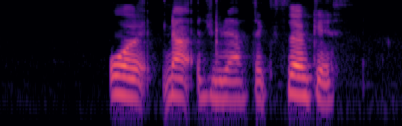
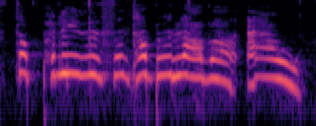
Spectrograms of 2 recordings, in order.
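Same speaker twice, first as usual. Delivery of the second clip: squeaky cartoon voice; 11 semitones higher than usual. Painful yelps in a high voice.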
